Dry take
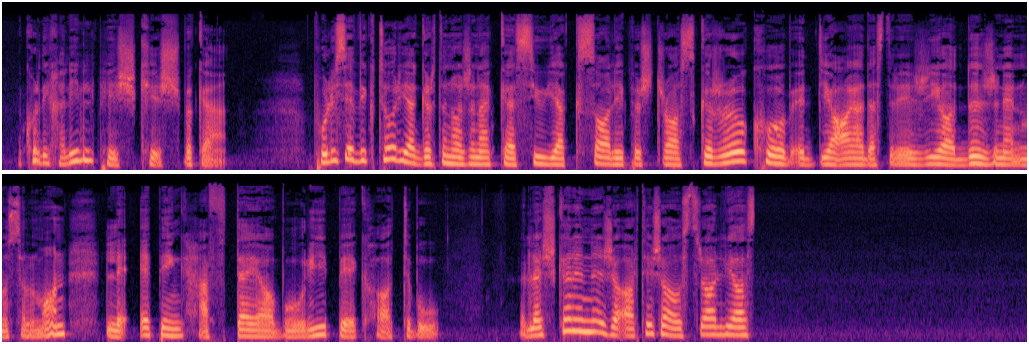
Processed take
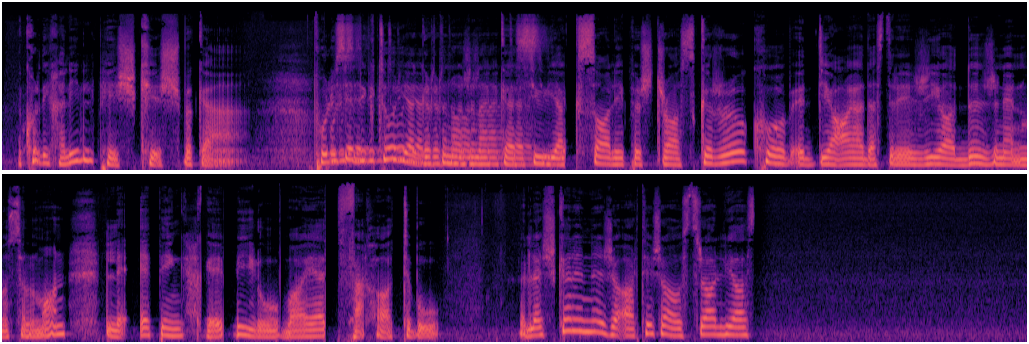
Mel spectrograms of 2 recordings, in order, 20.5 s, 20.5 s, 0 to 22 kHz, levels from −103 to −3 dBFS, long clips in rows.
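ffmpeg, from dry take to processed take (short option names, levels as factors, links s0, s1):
-filter_complex "[0:a]asettb=1/sr,asplit=3[s0][s1][s2];[s0]atrim=end=2.124[s3];[s1]atrim=start=2.12:end=5.63,asetpts=PTS-STARTPTS,afade=t=in:d=0.004:c=qsin,afade=t=out:st=3.506:d=0.004:c=qsin,aecho=1:1:84|168|252:0.562|0.124|0.0272,atrim=end_sample=154791[s4];[s2]atrim=start=5.626[s5];[s3][s4]acrossfade=d=0.004:c1=hsin:c2=qsin[s6];[s6][s5]acrossfade=d=0.004:c1=qsin:c2=hsin,asplit=3[s7][s8][s9];[s7]atrim=end=12.202[s10];[s8]atrim=start=12.198:end=13.892,asetpts=PTS-STARTPTS,areverse[s11];[s9]atrim=start=13.888[s12];[s10][s11]acrossfade=d=0.004:c1=hsin:c2=hsin[s13];[s13][s12]acrossfade=d=0.004:c1=hsin:c2=hsin,lowshelf=f=460:g=3.5,acompressor=threshold=0.0224:ratio=5,adynamicequalizer=threshold=0.00251:dfrequency=2100:dqfactor=0.7:tfrequency=2100:tqfactor=0.7:attack=5:release=100:ratio=0.375:range=2.5:mode=cutabove:tftype=highshelf,volume=0.841"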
